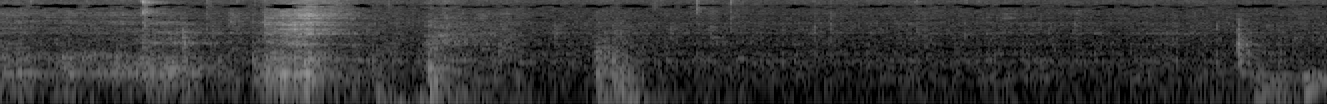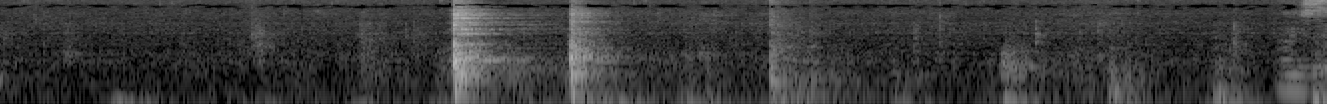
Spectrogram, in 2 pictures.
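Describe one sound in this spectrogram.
Metal pots and dishes clink and clatter.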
